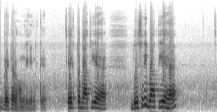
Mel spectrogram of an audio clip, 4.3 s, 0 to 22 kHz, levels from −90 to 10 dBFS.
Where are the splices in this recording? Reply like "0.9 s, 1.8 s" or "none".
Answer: none

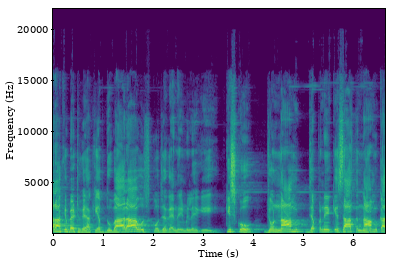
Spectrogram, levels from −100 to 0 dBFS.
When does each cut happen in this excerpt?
3.4 s

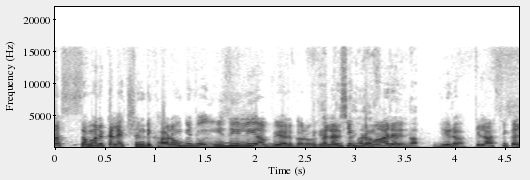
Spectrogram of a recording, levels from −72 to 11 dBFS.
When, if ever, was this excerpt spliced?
2.6 s

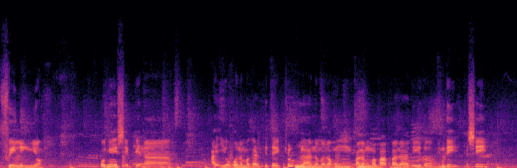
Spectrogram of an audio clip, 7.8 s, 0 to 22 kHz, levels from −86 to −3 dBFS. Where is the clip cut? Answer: none

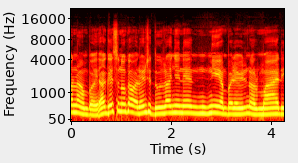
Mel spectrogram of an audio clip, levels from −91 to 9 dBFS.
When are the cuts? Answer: none

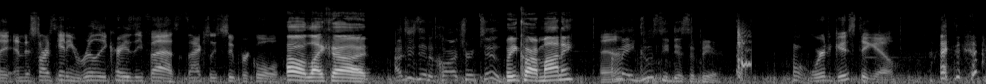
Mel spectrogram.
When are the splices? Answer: 7.4 s

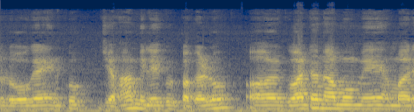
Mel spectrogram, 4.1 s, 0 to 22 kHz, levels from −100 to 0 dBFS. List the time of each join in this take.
2.4 s

